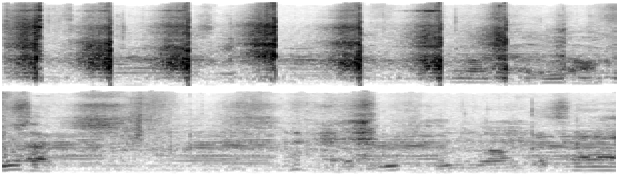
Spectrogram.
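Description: A quick run of about eight sharp knocks, two or three a second, over the first two and a half seconds, with people's voices throughout.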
